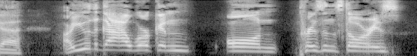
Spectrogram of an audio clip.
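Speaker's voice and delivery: blaring, rough voice. Imitating a man she is describing, in a loud, rough voice. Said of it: "but really kind of loud".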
